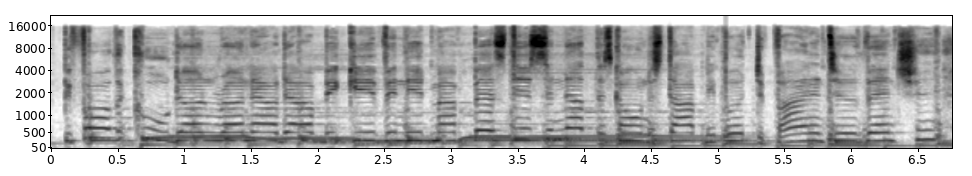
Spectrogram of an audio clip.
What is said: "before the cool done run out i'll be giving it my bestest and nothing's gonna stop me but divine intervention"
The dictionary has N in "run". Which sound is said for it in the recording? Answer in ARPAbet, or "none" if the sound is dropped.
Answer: N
